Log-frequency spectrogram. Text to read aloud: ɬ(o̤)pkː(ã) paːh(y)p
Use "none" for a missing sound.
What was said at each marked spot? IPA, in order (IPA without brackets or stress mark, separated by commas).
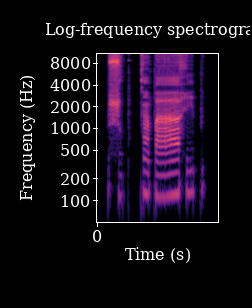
o̤, ã, i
